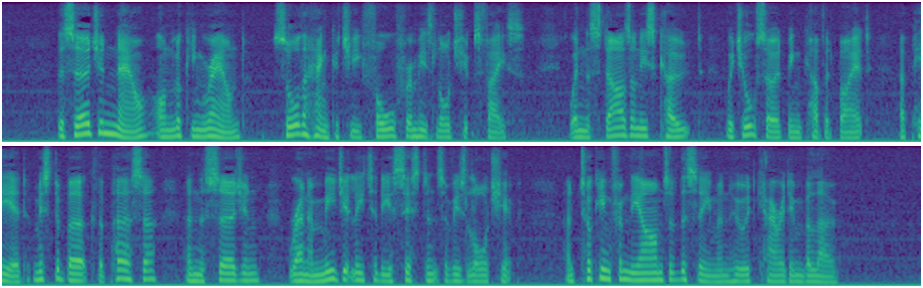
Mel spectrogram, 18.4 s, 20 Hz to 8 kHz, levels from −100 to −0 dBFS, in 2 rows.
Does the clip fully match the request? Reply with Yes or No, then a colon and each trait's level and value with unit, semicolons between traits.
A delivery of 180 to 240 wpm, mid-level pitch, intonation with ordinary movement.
Yes: average, 185 wpm; medium, 145 Hz; average, 3.7 semitones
